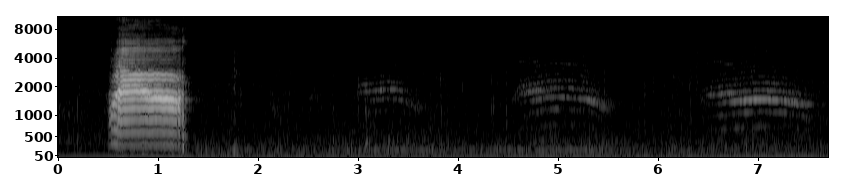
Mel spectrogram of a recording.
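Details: Jealous 12-year-old black cat Beni-chan fawns at someone's feet indoors, competing with a 19-year-old elder cat; one loud, strained meow, then three soft, thin mews spaced about two seconds apart.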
